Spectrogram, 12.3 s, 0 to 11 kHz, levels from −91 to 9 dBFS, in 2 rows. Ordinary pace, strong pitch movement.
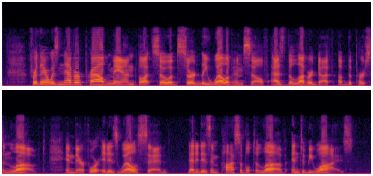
Yes: average, 175 wpm; wide, 8.4 semitones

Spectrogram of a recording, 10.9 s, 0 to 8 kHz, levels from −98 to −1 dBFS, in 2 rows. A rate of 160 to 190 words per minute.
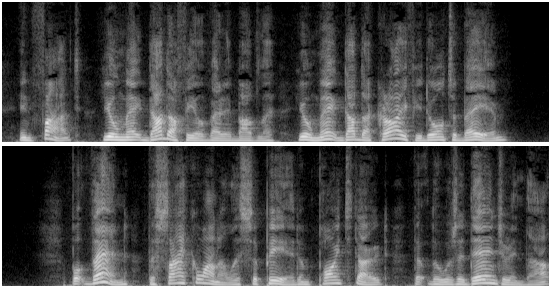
Yes: average, 170 wpm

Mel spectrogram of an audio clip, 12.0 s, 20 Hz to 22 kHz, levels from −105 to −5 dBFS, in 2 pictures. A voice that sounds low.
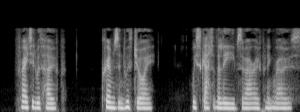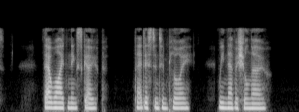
No: medium, 175 Hz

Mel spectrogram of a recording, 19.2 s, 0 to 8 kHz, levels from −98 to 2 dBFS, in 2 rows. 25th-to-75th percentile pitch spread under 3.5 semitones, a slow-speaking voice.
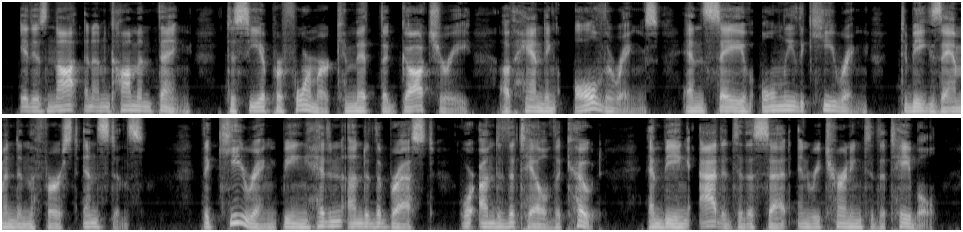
No: average, 2.7 semitones; average, 175 wpm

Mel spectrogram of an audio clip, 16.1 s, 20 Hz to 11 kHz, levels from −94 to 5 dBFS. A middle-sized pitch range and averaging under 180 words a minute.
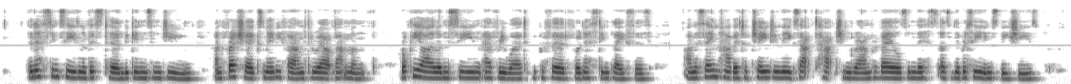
No: narrow, 1.6 semitones; average, 170 wpm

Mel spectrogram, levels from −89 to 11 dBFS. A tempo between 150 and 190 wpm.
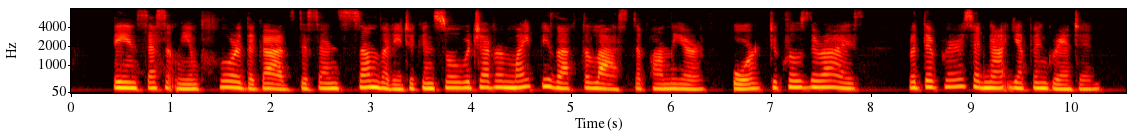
Yes: average, 175 wpm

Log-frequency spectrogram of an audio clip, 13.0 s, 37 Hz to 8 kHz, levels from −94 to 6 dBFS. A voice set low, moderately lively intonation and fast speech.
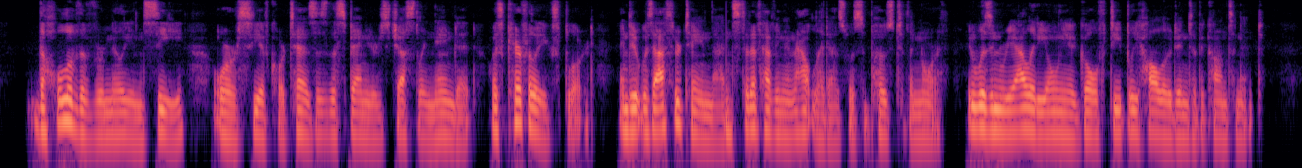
Yes: low, 110 Hz; average, 3.3 semitones; fast, 215 wpm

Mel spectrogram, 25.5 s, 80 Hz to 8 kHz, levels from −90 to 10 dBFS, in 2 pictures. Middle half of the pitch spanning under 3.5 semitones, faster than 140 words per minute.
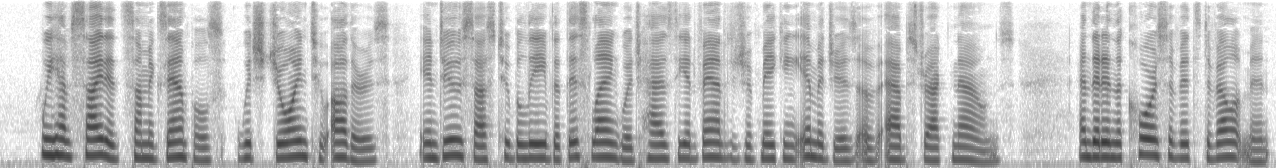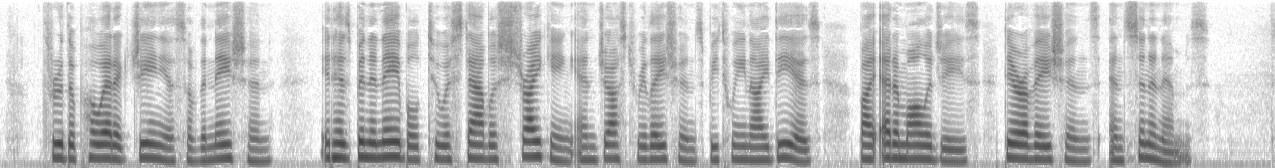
No: average, 2.8 semitones; slow, 135 wpm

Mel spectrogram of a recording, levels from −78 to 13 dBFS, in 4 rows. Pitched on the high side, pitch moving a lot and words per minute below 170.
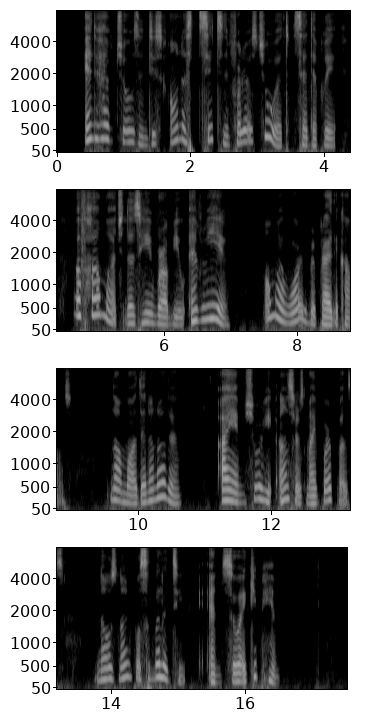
Yes: high, 220 Hz; wide, 6.8 semitones; average, 155 wpm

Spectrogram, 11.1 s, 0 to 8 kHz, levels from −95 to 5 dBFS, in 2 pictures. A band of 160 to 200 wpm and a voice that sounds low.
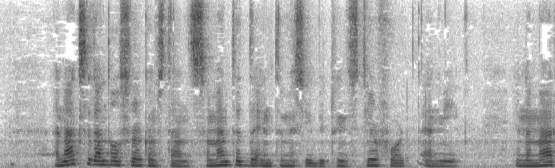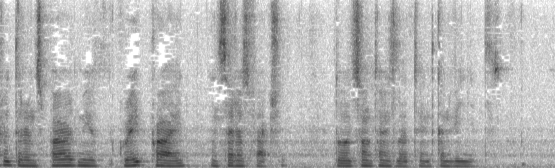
No: average, 145 wpm; low, 130 Hz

